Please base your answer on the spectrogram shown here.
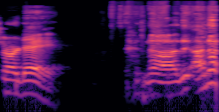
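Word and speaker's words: Sade: Simone sings the blues it's pronounced charday no I know how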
